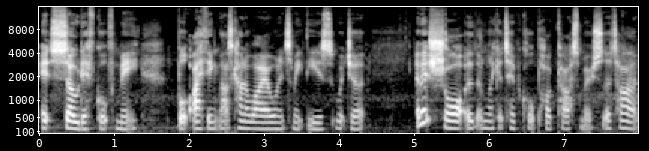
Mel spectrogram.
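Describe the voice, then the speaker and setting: With a British accent, a woman talks at a fairly quick pace against noticeable background noise. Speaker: book vlogger. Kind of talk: casual chat. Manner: very fast; animated. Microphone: poor camera recording quality.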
